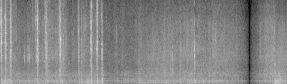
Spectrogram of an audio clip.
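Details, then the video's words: Spring honey bee hive being divided into a walk-away split, food and brood shared equally. Crowded bees hum steadily, with clattering frame knocks early on and a short silent gap before the humming resumes. "Bee Hive walk away split and relocation"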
